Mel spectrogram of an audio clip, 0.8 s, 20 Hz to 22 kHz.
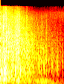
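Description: AR-15 rifle shot fired at a laptop target, a single loud close blast that decays quickly into its echo, with no talk.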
